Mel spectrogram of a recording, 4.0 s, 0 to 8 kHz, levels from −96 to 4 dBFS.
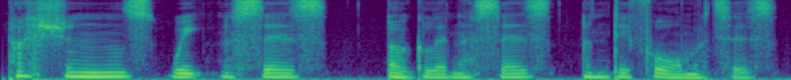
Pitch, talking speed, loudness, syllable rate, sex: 130 Hz, 75 wpm, -21 LUFS, 4.1 syllables/s, male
